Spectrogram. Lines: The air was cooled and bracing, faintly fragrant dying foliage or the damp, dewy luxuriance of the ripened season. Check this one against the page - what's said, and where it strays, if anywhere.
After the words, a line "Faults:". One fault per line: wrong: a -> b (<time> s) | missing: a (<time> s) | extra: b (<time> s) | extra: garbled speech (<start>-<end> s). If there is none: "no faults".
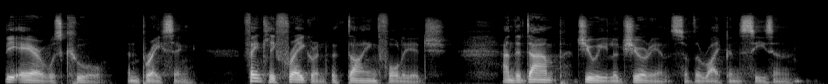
The air was cool and bracing, faintly fragrant with dying foliage and the damp, dewy luxuriance of the ripened season.
Faults:
wrong: cooled -> cool (0.6 s)
extra: with (3.3 s)
wrong: or -> and (5.0 s)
